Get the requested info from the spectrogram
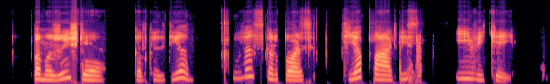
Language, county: Lithuanian, Klaipėda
